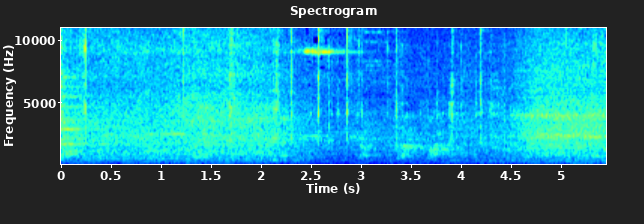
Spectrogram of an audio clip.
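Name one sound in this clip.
A plastic car part clicks and knocks as hands turn it.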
